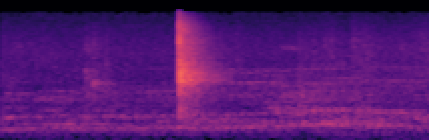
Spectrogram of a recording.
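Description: A single sharp click just under a second in, over quiet room tone.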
